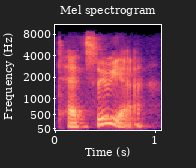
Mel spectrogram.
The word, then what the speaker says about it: Tetsuya: It's like how you don't say High 69, it's Hiroki, and T28 is actually pronounced Tetsuya.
